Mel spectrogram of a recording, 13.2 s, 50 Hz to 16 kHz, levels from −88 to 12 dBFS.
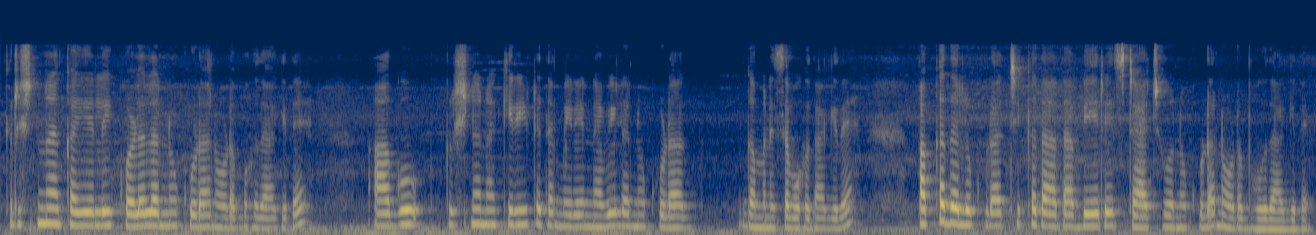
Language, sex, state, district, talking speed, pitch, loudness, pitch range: Kannada, female, Karnataka, Bangalore, 90 wpm, 190 Hz, -20 LUFS, 170-210 Hz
